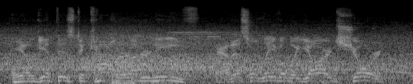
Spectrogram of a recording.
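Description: Football players collide hard in a tackle.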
